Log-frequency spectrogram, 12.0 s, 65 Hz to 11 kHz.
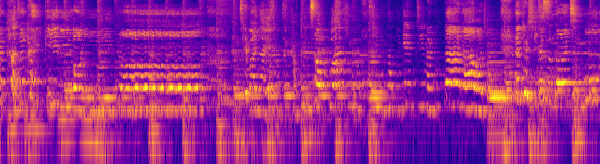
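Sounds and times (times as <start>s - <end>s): girl singing: 0.0s - 4.1s, 4.8s - 12.0s.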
